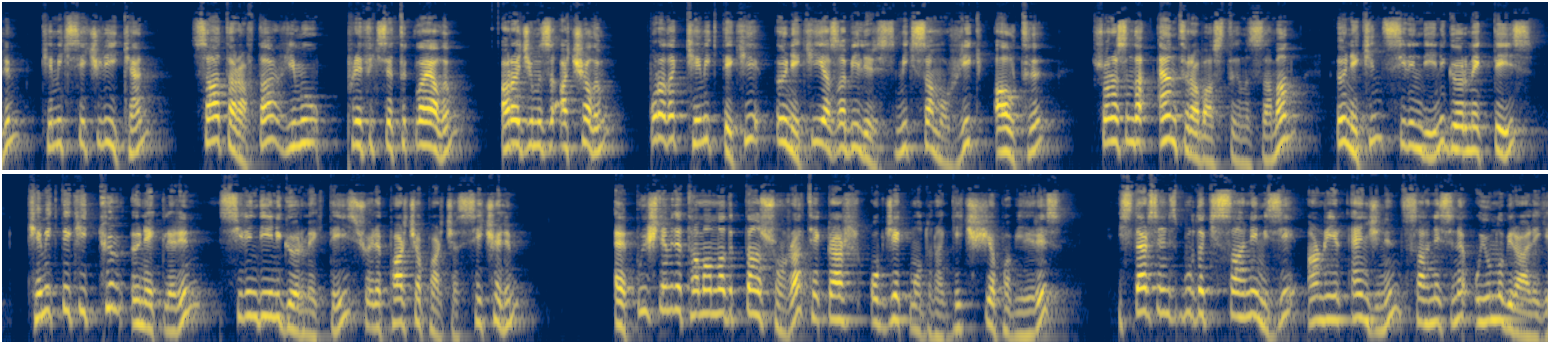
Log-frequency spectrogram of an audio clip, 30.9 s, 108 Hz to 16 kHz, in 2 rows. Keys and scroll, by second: 11.6 Return, 22.1 Tab.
